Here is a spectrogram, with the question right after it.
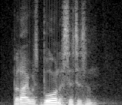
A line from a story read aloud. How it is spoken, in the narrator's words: Paul replied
